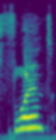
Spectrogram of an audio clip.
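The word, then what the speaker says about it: Flynt: His name is Flint Adams. It is spelled a little bit different. It is F L Y N T and uh Hope Came to Save the World.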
